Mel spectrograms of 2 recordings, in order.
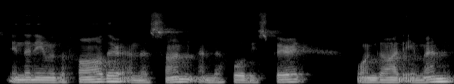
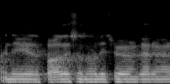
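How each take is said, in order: First: It is said slowly and deliberately. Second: It is rattled off fast.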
